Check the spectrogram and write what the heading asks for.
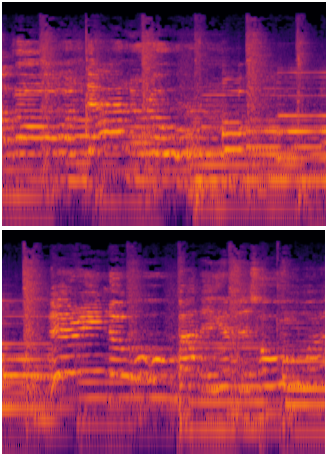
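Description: Live gospel-blues band music: electric and acoustic guitars with bass over a steady beat, with some singing.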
